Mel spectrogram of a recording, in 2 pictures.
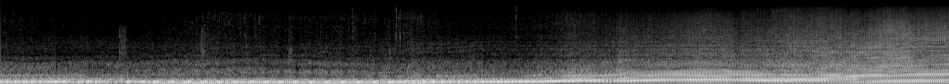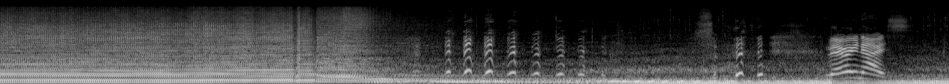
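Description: A Corvette with a faulty condition roars through a burnout, its engine revving up in long rising sweeps to a sustained loud howl before easing off into idle rumble and clatter.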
